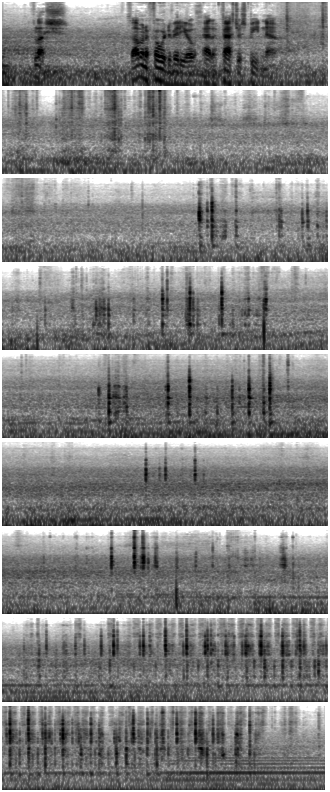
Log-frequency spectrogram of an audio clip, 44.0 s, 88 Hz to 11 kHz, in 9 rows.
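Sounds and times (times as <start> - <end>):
steady low hum: 0.0 - 43.9
tools clicking and knocking: 21.0 - 24.0, 26.6 - 27.6, 29.9 - 43.9.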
